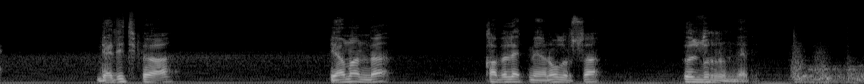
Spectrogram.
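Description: A man speaks sharply and tensely, close by.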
